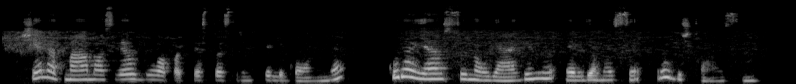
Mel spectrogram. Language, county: Lithuanian, Vilnius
